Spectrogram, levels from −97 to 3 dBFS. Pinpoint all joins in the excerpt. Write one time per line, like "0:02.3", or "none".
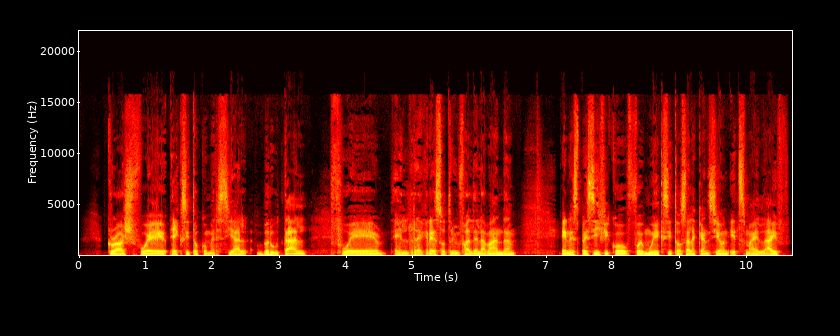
0:01.3
0:03.8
